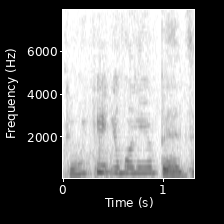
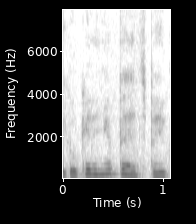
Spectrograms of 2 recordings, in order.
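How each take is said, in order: First: "Go get in one of your beds" voiced, higher, coaxing. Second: "Go get in your beds" whispered softly. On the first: Coaxing her cat into his bed, high soft baby talk. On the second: Sending her sleepy cat to bed, soft whisper. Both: Real, not acted.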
